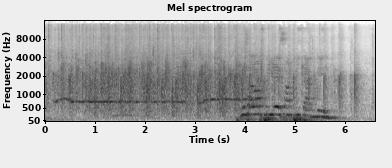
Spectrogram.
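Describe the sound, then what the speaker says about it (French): Church congregation applauding during a French-language prayer service, a steady wash of clapping that stays loud throughout, with voices and singing mixed in and a fade at the end. "Acclame la parole du Seigneur."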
